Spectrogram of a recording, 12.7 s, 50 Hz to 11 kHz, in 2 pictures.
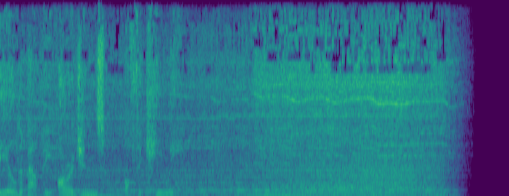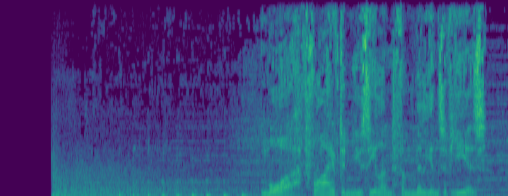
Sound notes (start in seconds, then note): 3.0 drill whirring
